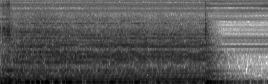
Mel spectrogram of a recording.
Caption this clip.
weak electric - weak electric
Electric shaver, metal bar, bass string and metal tank.
processing, motor, tank, metal, engine, shaver, metallic, electric, Repeating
